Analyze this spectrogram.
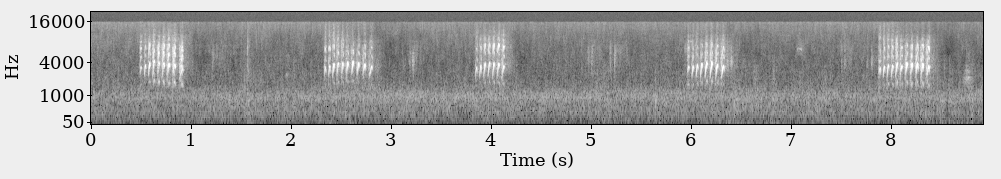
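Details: Wild crested tit in Highland pinewoods of Scotland repeating short churring trills, five bursts of rapid high notes at irregular intervals of one to two seconds, against faint background noise.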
